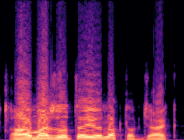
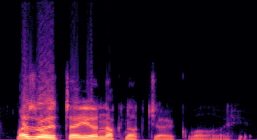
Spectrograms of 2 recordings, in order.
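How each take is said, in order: First: Rushed, high-pitched and loud; fast and high. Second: Fast. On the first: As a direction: blurt it out quickly and high. Same line, higher and faster. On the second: Fast excited aside, repeated. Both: Acted.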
